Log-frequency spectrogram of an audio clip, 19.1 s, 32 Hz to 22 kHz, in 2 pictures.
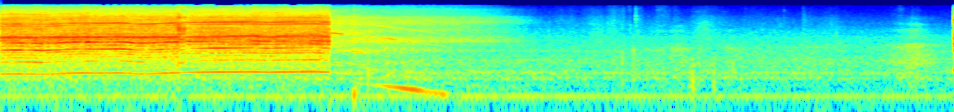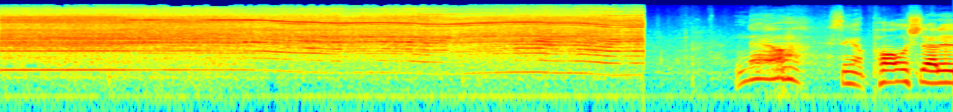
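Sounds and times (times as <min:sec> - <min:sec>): rotary tool motor whining: 0:00.0 - 0:05.3, 0:09.6 - 0:16.0.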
